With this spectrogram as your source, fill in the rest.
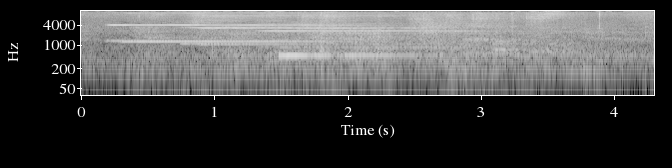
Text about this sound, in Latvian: Lūdzu zvanu, lūdzu deputātu klātbūtnes reģistrācijas režīmu.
